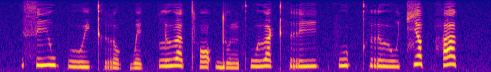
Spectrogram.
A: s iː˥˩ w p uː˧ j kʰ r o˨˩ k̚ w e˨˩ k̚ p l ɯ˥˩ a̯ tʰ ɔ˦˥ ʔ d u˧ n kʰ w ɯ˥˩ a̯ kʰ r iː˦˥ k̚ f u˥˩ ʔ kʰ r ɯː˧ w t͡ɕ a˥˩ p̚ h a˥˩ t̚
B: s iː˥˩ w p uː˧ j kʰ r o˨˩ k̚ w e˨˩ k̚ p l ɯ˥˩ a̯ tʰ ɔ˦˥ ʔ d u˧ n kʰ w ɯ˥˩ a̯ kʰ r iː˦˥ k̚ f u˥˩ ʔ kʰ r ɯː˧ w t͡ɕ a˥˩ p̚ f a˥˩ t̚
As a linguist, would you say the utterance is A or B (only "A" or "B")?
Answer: A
